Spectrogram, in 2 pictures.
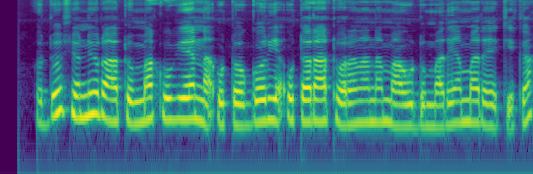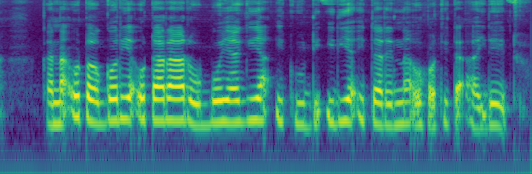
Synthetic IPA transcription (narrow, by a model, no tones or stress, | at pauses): odoʃjɔnɪoɾatomakoɡɛna̰ʔotɔɡɔɾja̰ʔotaɾatwaɾananamaodomaɾɪamaɾɛkeka | kana̰ʔotɔɡɔɾjaʔotaɾaɾobojaɡɪaʔikudiʔiɾjaʔitaɾenaʔohɔtita̰ʔaiɾeto̥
